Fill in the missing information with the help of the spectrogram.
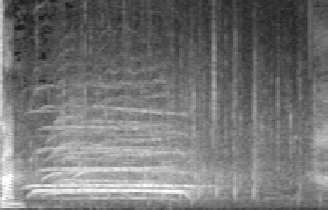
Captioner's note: audience cheering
